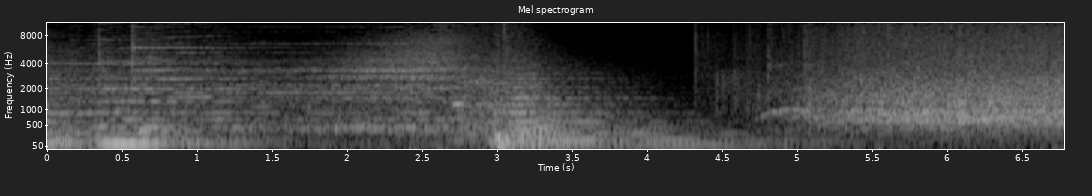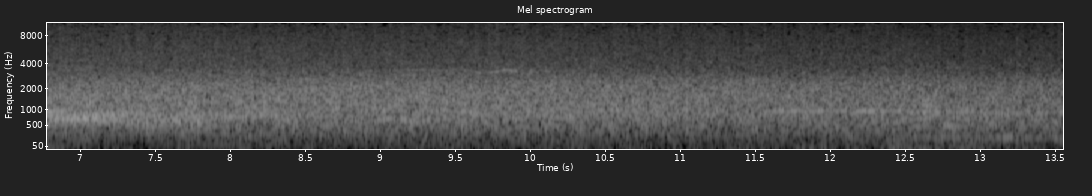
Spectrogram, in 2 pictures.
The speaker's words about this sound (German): Großer Applaus für die Berliner Vokalhelden und ihr aktuelles Projekt Zum Mond und zurück.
